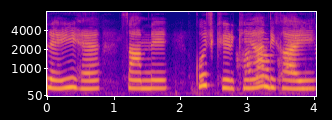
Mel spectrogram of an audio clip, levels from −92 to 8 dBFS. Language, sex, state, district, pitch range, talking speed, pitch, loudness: Hindi, female, Himachal Pradesh, Shimla, 285-310 Hz, 90 wpm, 290 Hz, -16 LUFS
